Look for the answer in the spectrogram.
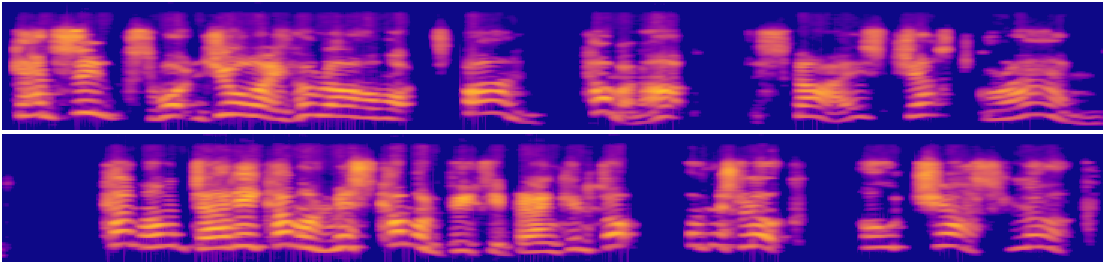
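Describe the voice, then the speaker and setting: A woman's voice: high voice, big pitch swings, slow, fairly bright tone, no echo, highs cut off, voice pushed up, full character voice. A woman voicing joyful little children in a read-aloud storybook, exclaiming in a raised, gleeful voice. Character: excited flying young children, joyful.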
